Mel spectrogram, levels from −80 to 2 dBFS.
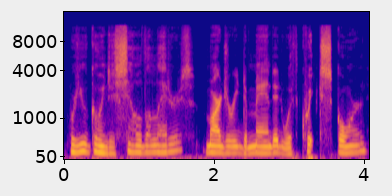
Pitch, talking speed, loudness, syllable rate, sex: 120 Hz, 175 wpm, -20 LUFS, 4.8 syllables/s, male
